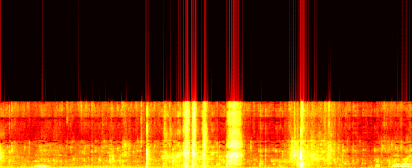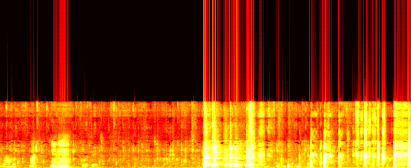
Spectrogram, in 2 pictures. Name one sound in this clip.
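Water pours from a hose into a basin.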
